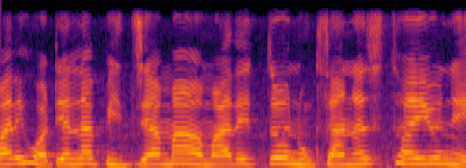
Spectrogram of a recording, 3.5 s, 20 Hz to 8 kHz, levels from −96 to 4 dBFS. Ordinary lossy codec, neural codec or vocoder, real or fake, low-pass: none; none; real; 7.2 kHz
